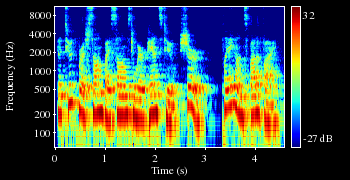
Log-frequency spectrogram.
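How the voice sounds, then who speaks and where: A synthetic woman's voice from a smart speaker, giving even, polite, clipped replies. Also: medium pitch, measured pace. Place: small tiled bathroom. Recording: echoey bathroom, heard from a distance.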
